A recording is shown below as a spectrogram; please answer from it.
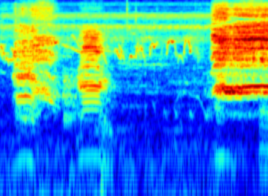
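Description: A goose on a farm honks loudly and nearby in three harsh, nasal blasts, the last one longer and sustained, with no talking.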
